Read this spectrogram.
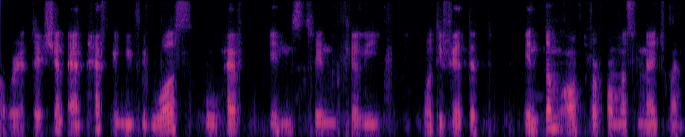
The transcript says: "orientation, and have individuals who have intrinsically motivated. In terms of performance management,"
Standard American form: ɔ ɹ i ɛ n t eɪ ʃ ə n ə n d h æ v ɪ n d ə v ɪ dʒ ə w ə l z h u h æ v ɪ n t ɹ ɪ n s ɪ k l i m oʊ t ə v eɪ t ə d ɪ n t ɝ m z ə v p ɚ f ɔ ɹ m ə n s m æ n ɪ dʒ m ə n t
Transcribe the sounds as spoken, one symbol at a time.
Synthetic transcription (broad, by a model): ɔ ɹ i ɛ n t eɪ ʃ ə n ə n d h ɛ f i n d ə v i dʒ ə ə l s h u h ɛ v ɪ n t ɹ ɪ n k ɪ l i m oʊ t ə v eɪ t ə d ɪ n t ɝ m ə f p ɚ f ɔ ɹ m ə n s m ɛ n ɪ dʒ m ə n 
